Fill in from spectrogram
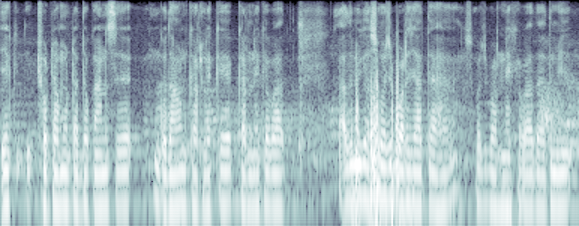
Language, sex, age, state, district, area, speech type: Hindi, male, 45-60, Bihar, Vaishali, urban, spontaneous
